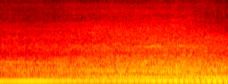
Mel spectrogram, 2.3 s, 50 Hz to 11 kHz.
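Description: An occasional car drives by at the corner of Collie and Willowbrook Roads, just off I-39 in Beloit on the Illinois border, beside a cornfield: a low, even engine drone with a faint rumble at steady loudness, with no voices.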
